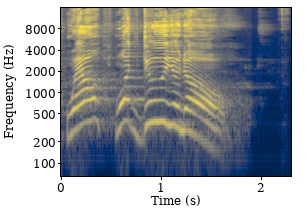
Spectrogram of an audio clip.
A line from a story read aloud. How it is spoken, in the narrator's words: Finally, the man lost his temper completely and shouted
